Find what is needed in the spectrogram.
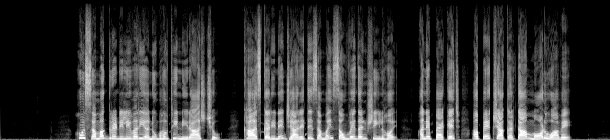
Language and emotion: Gujarati, sad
